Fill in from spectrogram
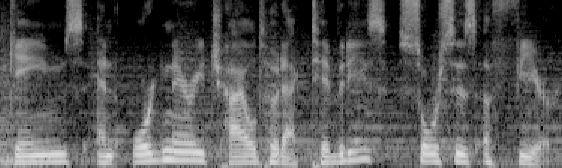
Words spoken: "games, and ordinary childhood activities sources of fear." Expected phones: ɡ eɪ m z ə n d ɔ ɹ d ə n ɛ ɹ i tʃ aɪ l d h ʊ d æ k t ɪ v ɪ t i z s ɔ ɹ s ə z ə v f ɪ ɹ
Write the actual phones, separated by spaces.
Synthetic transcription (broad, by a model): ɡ eɪ m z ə n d ɔ ɹ d n ɛ ɹ i tʃ aɪ l d h ʊ d æ k t ɪ v ɪ t i z s ɔ ɹ s ə z ə v f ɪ ɹ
